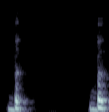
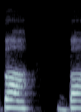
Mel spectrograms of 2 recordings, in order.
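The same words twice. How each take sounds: First: "b" very short, almost no vowel; clipped b. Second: "b" with an added uh; wrong buh. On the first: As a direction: clip the "b" short. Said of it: "very short, very clipped". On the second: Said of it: "The B sound is not". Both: Shown as a demonstration.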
